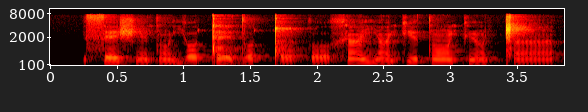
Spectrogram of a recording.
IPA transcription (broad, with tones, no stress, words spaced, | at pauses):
sɛ˦ ʃɛ̃˨tɔ̃˨ jɔ˧ǃɛ˦˨dɔ˧ ǃɔ˨ kɔ˨ xã˦jã˧kʲə˦ tɔ̃˦kʲɔ̃˧ ǁã˧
